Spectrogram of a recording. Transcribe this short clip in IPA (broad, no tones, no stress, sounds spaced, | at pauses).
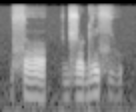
s ʌ | d͡ʒ ɔ ɖ ɪ sʲ ṳ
